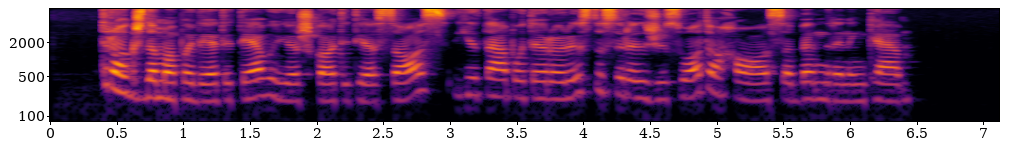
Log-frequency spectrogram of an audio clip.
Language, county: Lithuanian, Vilnius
